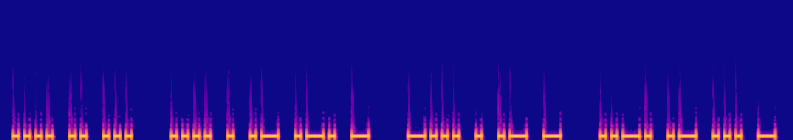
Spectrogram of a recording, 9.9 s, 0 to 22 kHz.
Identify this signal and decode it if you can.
Morse code, heard as a keyed tone, about 17 wpm, 700 Hz. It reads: HIS HEART BEAT FAST
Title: Sentences from Top 1300 Words 17wpm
